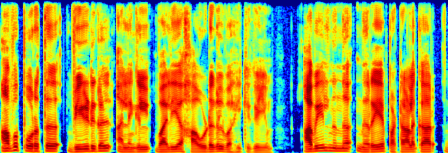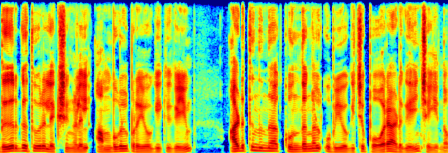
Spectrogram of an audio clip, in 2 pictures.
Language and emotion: Malayalam, neutral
